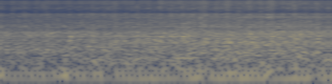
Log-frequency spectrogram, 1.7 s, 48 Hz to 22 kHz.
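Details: Ford 8N tractor idling after a spin-on oil filter adapter was fitted and a fitting tightened; even low chugging idle with a steady beat, no tapping or misfire, healthy.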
